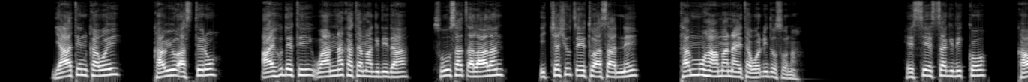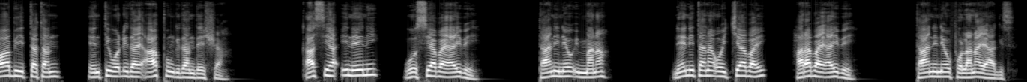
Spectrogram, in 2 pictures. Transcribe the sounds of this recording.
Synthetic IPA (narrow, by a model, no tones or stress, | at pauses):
jaːt̪ɪnkɐwɔj | kɐwɪjɔɐst̪ːɛɾɔ | ʔɐjɦʊd̪ɛt̪ɪwaːnːɐkɐt̪ɐmɐɡɪd̪ɪd̪a | suːsɐt͡sʼɐlaːlɐn | ɪt͡ʃːɐʃʊt͡sʼe̞ːt̪ɔɐsaːnːɛ | t̪ɐmːʊɦaːmɐnɐjt̪ɐwɔɗɪd̪ɔsɔnɐ̰ | hɛsːɪhɛsːɐɡɪd̪ɪkːɔ | kɐwaːbiːt̪ːɐt̪ɐn | ʔɛnt̪ːɪwɔɗɪd̪ɐjʔaːpːʊŋɡɪd̪ɐnd̪e̞ːʃːa̰ː | kʼɐsːɪhɐʔɪne̞ːnɪ | wo̞ːsːɪjaːbɐjɐjbḛː | t̪aːnɪnɛwɪmːɐnɐ | ne̞ːnɪt̪ɐnɐɔjt͡ʃːɪjaːbɐj | hɐɾɐbɐjɐjbḛː | t̪aːnɪnɛwpɔlːɐnɐjaːɡɪs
